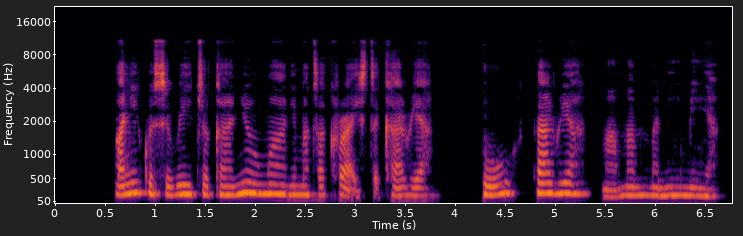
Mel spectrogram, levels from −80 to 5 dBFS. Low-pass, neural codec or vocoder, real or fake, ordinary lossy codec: 10.8 kHz; none; real; none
